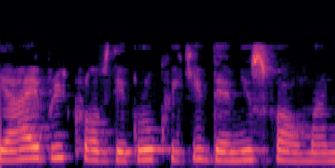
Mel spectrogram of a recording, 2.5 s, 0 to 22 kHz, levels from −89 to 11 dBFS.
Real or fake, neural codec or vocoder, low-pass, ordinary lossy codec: real; none; 7.2 kHz; MP3, 48 kbps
